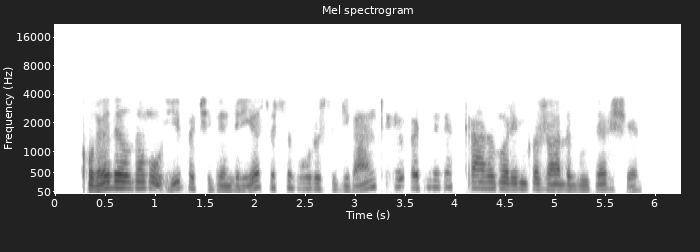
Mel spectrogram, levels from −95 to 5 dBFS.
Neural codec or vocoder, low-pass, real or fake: codec, 16 kHz, 4 kbps, FreqCodec, smaller model; 3.6 kHz; fake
